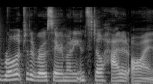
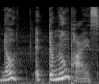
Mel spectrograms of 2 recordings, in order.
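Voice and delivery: mock defensive tone, louder; 4 dB louder than usual. Retelling how a man answered other guys' remark: mock-defensive. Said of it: "He was very defensive".

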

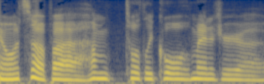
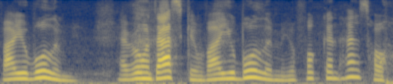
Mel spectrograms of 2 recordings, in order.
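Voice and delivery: mix of Boston and Italian accent. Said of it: "in between like a Boston and an Italian accent".

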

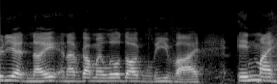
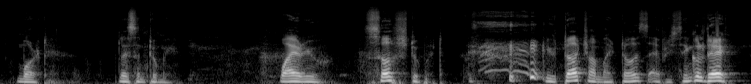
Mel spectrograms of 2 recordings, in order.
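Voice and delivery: pitch swinging widely up and down; 2 semitones lower than usual. Recalling class, the speaker redoes the bit once done there; King Julien voice. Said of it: "I used to do King Julian up in here".

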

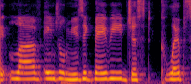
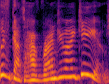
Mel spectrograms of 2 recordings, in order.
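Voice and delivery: put-on heightened 1960s musical-film style speech. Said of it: "they kind of talk like this".

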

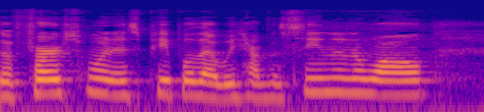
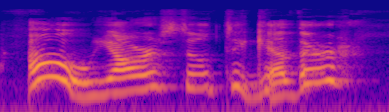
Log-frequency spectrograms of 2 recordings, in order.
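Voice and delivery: loud, high, mock incredulous surprise; 6 semitones higher, 6 dB louder than usual. Quoting people asking if they're still with Will: mock-disbelieving tone. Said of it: "they say it like so disbelievingly".

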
